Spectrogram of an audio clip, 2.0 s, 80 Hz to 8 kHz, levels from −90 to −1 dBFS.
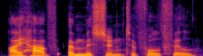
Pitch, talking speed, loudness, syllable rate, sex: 130 Hz, 175 wpm, -20 LUFS, 4.5 syllables/s, male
